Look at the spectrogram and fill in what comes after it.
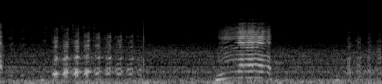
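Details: Goat bleating: one wavering, harmonic-rich bleat rising then holding for about half a second, preceded by a shorter quavering sound, over steady low background rumble.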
